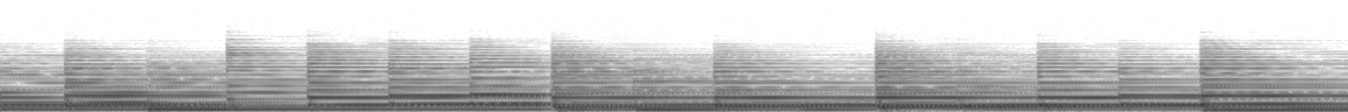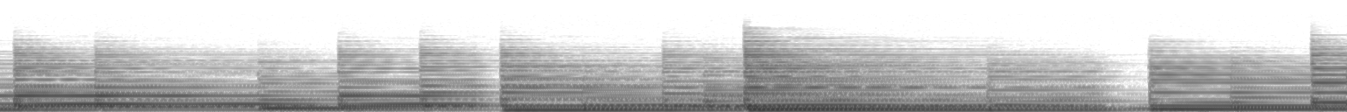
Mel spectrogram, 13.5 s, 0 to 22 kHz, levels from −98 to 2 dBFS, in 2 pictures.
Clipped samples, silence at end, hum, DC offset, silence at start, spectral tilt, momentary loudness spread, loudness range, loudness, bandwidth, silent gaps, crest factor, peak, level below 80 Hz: under 0.1%; 0 s; none; under 0.1%; 0 s; -9.5 dB/octave; 5 LU; 2 LU; -30 LUFS; 6 kHz; none; 16 dB; -12 dBFS; -48 dBFS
